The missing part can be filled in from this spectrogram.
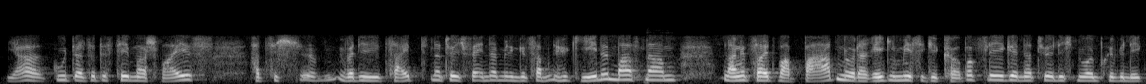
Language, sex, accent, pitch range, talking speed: German, male, German, 160-195 Hz, 150 wpm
